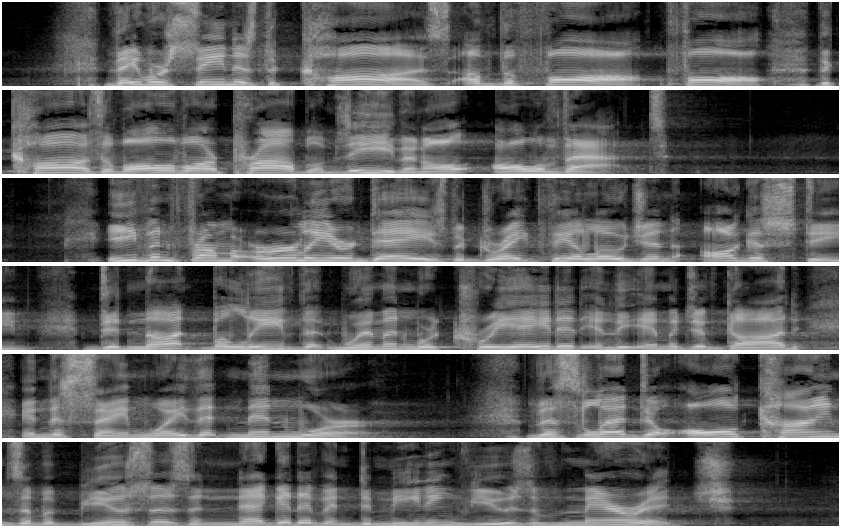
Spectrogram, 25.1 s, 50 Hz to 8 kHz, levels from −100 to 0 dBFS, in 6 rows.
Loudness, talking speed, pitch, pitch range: -27 LUFS, 155 wpm, 200 Hz, 180-220 Hz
